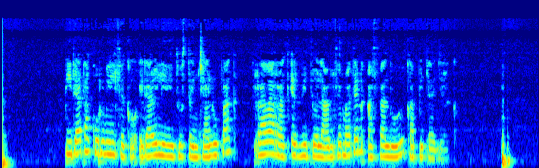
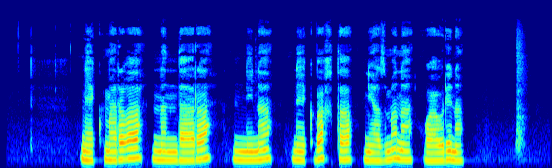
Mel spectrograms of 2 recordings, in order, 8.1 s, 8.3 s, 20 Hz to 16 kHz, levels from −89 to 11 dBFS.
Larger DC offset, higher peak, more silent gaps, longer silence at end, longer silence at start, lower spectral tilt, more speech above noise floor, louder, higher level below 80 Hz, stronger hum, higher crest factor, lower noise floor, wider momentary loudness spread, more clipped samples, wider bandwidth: neither; about the same, -4 dBFS vs -6 dBFS; neither; about the same, 0.4 s vs 0.45 s; second, 0.05 s vs 1.2 s; about the same, -8 dB/octave vs -8 dB/octave; about the same, 43 dB vs 46 dB; about the same, -22 LUFS vs -23 LUFS; first, -40 dBFS vs -70 dBFS; neither; about the same, 20 dB vs 16 dB; second, -64 dBFS vs -68 dBFS; first, 11 LU vs 8 LU; neither; first, 11.5 kHz vs 9.8 kHz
